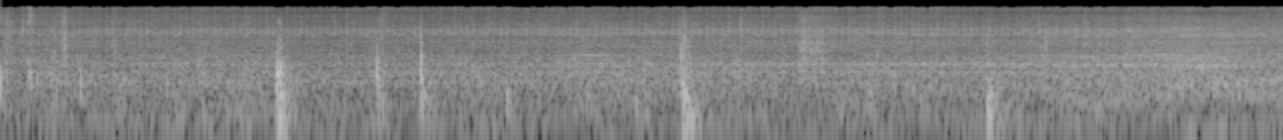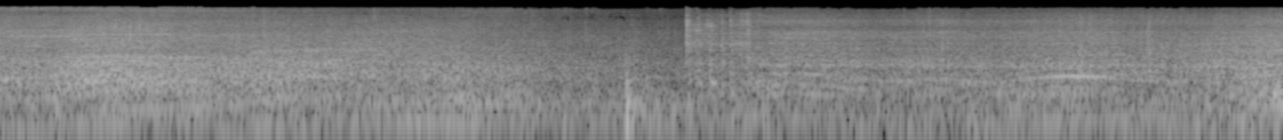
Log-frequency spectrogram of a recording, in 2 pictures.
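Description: Car doors shutting, several sharp thumps spread over the first ten seconds, then a car engine running as the car pulls away slowly.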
